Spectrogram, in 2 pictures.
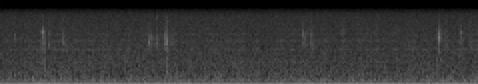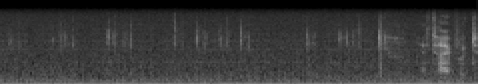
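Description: Slow two-finger typing and mouse-style clicking on a computer keyboard, scattered light taps that grow busier toward the end, over a steady low electrical hum with speech faintly present.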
